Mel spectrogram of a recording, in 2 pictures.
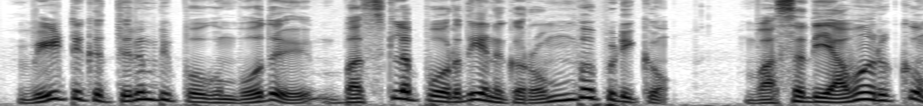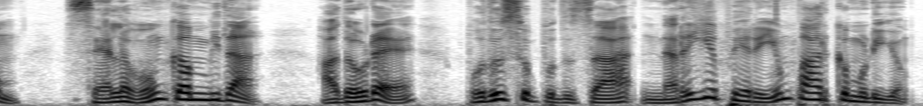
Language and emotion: Tamil, happy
